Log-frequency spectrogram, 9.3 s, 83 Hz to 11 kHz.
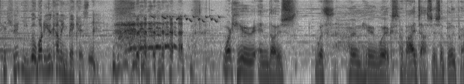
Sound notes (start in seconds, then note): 2.2 laughter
